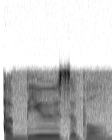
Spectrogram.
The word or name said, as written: abusable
